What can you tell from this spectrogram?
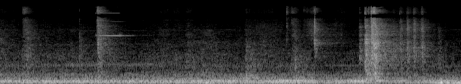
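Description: A glass door with a metal pull handle is unlatched and pulled open, with the loudest clack about three and a half seconds in. A short high beep comes about a second in, with a few clicks, over a steady low rumble.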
